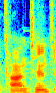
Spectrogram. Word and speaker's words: content: work on some pronunciations today's word is content but it is also content so this is an instance when one word actually has two meanings and two pronunciations even though it's spelled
